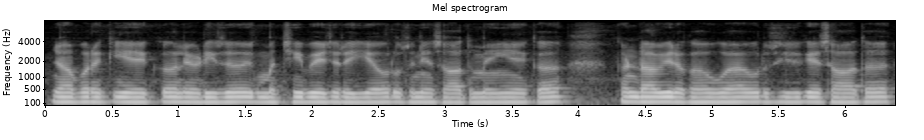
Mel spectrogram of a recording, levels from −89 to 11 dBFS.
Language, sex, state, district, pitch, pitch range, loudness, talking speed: Hindi, male, Chandigarh, Chandigarh, 125 Hz, 125-130 Hz, -13 LUFS, 235 wpm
